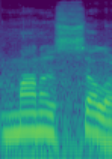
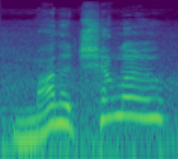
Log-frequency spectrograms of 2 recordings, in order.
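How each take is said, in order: First: The name is said the local way. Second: The name is said the usual outsider way. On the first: This is how residents of the town say it. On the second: This is how people from elsewhere say it.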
